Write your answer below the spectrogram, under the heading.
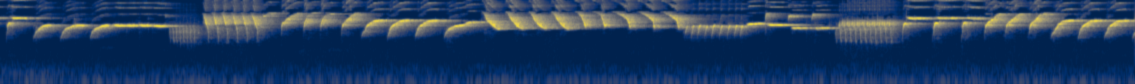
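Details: Duet of singing canaries, used as a master recording for young canaries; varied song of falling whistled notes in quick series, buzzy rolls and sharp chirps, nearly unbroken for eleven seconds.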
